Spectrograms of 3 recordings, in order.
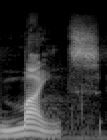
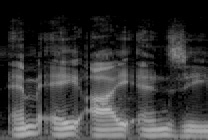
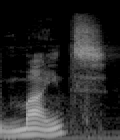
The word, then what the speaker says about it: Mainz: So the pronunciation is Mainz, M-A-I-N-Z, Mainz. I was saying a little bit more towards Mainz, but it's Mainz, and Susie is absolutely correct.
